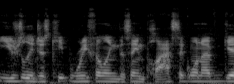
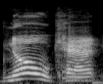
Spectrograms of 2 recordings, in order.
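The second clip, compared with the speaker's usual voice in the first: loud scolding; 5 semitones higher, 12 dB louder than usual. Real, not acted. Scolding Kat for unmuting.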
